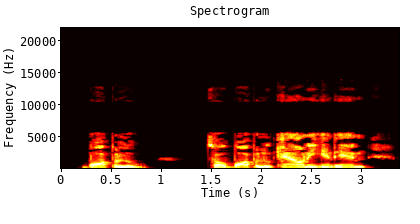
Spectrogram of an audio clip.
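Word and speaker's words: Gbarpolu: So my county is referred to as Barpolu, spelled with a G. The G is silent. G-B-A-R-P-O-L-U, Barpolu.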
